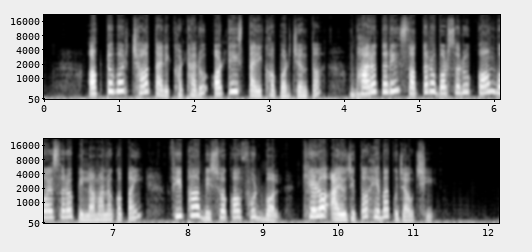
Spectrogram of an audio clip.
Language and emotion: Odia, neutral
